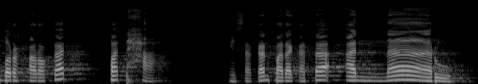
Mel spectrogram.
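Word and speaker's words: النار: Misalkan pada kata an-naru. Awalnya ru, karena kita berwaqaf menjadi ra sukun. Cara membacanya juga ditebalkan.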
